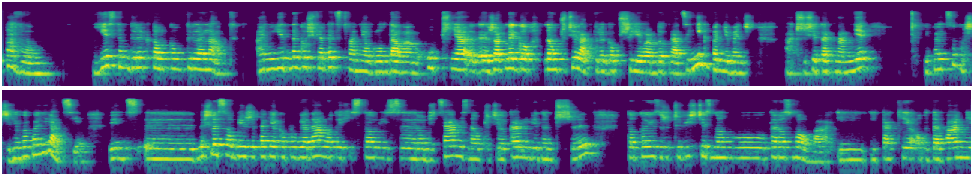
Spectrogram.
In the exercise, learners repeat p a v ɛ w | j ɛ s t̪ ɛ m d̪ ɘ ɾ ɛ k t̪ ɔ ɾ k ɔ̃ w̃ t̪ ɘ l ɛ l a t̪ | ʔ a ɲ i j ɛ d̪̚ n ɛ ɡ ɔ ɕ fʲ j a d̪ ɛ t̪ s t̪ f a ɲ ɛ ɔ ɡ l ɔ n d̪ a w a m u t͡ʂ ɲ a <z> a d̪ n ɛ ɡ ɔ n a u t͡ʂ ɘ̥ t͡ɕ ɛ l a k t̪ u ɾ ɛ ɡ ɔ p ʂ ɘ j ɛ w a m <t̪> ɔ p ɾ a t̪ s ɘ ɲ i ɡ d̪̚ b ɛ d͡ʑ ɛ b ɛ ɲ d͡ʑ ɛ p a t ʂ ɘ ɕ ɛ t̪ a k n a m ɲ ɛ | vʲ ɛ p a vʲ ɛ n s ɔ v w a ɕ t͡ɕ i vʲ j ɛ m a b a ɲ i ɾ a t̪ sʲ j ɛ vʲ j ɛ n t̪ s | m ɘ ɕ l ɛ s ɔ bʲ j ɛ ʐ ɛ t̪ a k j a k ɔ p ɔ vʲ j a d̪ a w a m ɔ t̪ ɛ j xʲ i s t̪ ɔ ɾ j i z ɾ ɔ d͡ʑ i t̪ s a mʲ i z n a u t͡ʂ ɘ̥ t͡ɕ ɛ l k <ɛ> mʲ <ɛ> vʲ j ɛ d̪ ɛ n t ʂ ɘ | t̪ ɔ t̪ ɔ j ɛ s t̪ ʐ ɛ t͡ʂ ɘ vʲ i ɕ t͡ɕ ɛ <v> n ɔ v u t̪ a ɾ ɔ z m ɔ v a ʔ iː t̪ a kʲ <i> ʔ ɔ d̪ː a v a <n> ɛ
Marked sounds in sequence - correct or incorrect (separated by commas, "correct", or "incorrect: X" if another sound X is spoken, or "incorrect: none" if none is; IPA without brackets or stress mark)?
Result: incorrect: ʐ, incorrect: d̪, incorrect: a, incorrect: i, incorrect: z, incorrect: ɛ, incorrect: ɲ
